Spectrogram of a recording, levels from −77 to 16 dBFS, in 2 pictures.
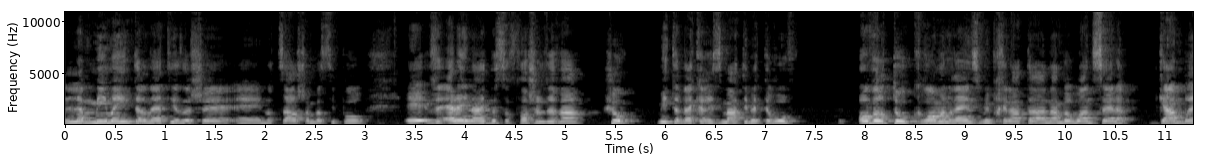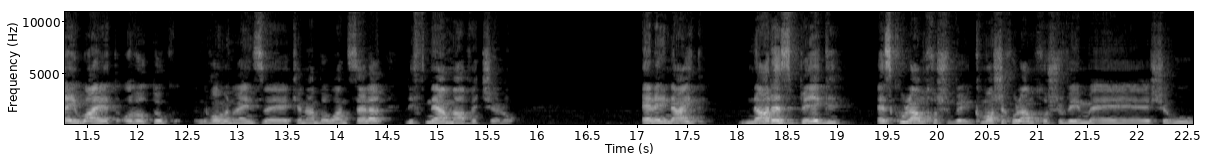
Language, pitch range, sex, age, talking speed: Hebrew, 135-175 Hz, male, 20-39, 110 wpm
